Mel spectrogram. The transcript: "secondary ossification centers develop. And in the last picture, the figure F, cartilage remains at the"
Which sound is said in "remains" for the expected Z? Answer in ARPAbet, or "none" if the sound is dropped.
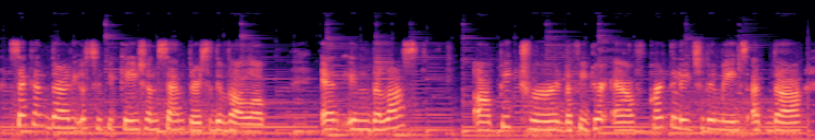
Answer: S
